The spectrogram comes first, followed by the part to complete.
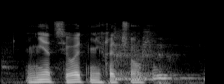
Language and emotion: Russian, neutral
